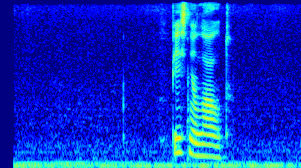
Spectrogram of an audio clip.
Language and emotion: Russian, neutral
